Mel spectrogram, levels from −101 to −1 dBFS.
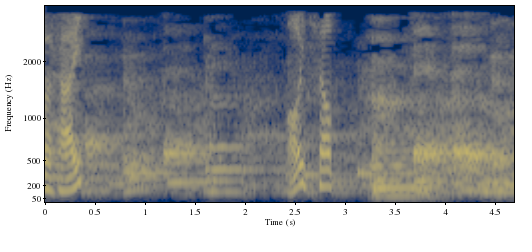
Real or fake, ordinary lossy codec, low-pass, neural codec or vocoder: fake; MP3, 16 kbps; 3.6 kHz; codec, 16 kHz, 16 kbps, FunCodec, trained on Chinese and English, 50 frames a second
